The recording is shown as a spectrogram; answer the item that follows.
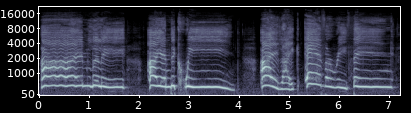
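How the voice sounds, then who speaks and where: A storyteller voicing a bold, self-assured little girl mouse who makes grand, drawn-out declarations in a children's storybook. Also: very high voice, fairly even intonation, pitched above the performer's own voice, exaggerated voice. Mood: proud, exuberant.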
